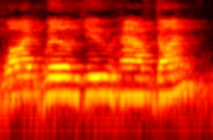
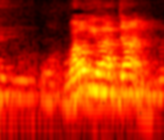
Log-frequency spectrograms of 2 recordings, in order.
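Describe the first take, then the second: First: The words 'what will' are said fully and separately. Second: The words 'what will' blend into one contracted syllable. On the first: "instead of saying" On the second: "We can say"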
